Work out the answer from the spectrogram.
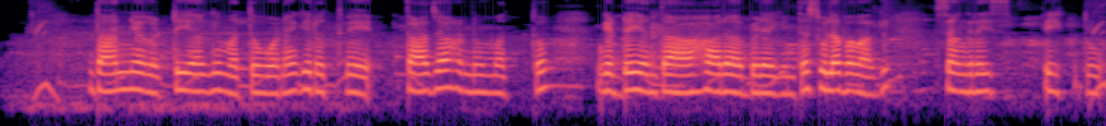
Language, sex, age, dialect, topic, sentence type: Kannada, female, 25-30, Mysore Kannada, agriculture, statement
